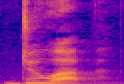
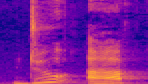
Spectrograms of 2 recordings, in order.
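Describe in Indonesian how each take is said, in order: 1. Bunyi w menghubungkan kedua kata itu. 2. Kedua kata disambung tanpa bunyi w tambahan.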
